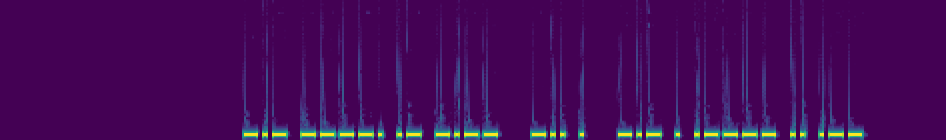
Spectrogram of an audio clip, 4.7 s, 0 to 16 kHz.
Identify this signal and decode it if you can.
Morse code, heard as a keyed tone, about 47 wpm, 700 Hz. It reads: K9AY DE KE1IW
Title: USA Callsign DE Callsign 50wpm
